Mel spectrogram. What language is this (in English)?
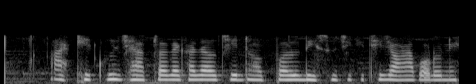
Odia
